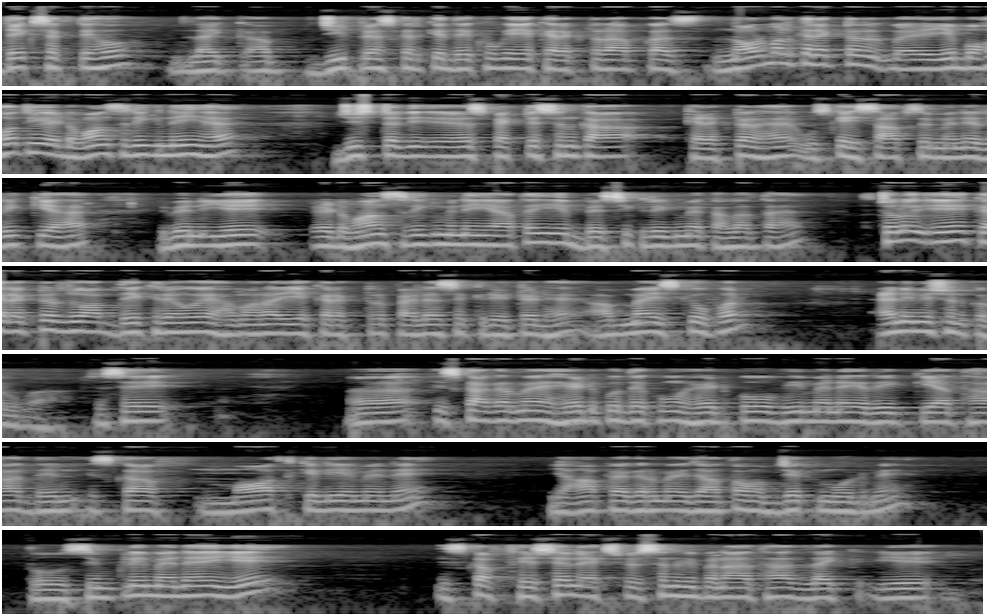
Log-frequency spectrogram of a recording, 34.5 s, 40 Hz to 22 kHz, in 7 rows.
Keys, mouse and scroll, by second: 6.3 scroll up 2, 6.5-8.4 shift+middle drag, 8.4 click, 8.7 middle click, 9.1 scroll down 1, 9.3-10.8 shift+middle drag, 10.8 g, 14.0 middle click, 14.3 scroll up 2, 14.5-15.7 shift+middle drag, 15.7 click, 16.0 middle click, 16.7 click, 18.0 ctrl+z, 18.2 scroll down 2, 18.4 middle click, 18.8-19.1 scroll up 1, 19.1-19.8 shift+middle drag, 19.8-20.1 drag, 20.1-21.6 middle drag, 21.6 r, 23.7-24.0 scroll up 3, 24.0-24.4 shift+middle drag, 24.6 shift+middle drag, 24.9-25.7 drag, 26.1-27.4 middle drag, 27.4-28.4 drag, 28.4 middle click, 28.7-30.0 drag, 30.0-31.5 shift+middle drag, 31.5-34.4 drag.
